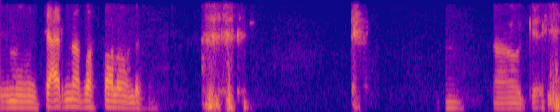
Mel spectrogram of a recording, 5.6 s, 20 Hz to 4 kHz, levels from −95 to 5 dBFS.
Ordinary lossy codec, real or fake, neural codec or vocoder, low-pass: Opus, 64 kbps; real; none; 3.6 kHz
